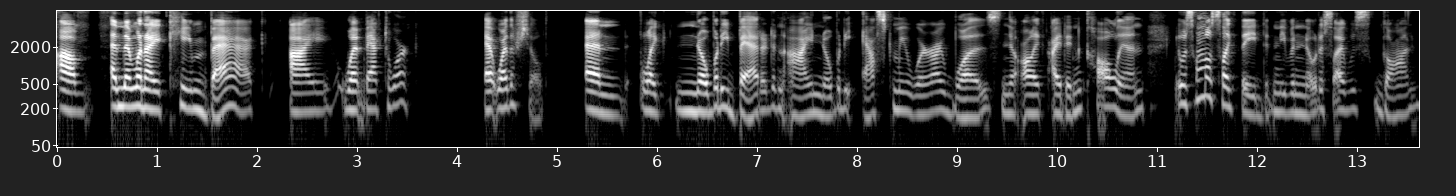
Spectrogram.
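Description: Woman with an American accent, medium pitch and ordinary pitch variation, moderate pace and big swings in loudness, in a very clean recording with a silent background. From US Midwest, central Wisconsin. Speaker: former coworker. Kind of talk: casual chat.

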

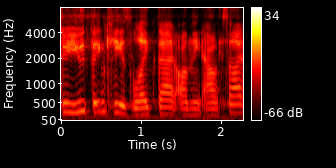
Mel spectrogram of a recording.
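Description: This is a woman speaking. Her tone is bright and sharp. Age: 30s. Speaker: friend of the host, mother. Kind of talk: casual chat.

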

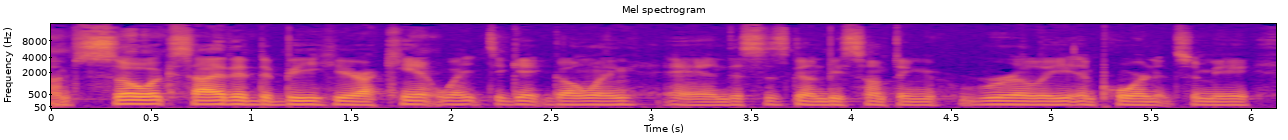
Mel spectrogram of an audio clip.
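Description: A man with a fairly low pitch talks at a fairly quick pace with hardly any pauses, his monotone, flat intonation carried in a dark, mellow tone. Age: 20s. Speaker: podcast host. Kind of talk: solo podcast intro monologue.

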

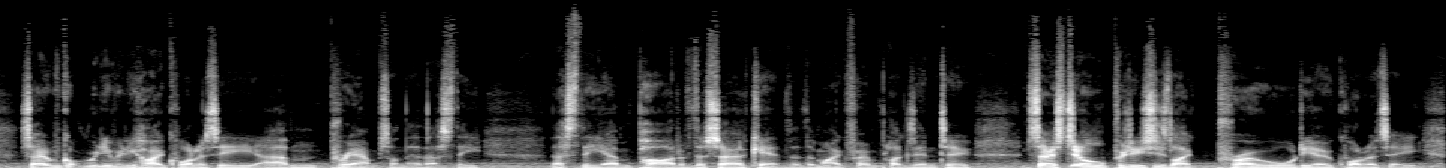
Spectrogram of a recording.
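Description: With an unremarkable speaking voice, a man talks at a fairly quick pace, his fairly low pitch held in fairly even intonation. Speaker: audio equipment product specialist. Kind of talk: casual interview. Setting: booth at live podcast show.

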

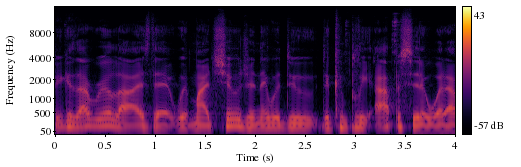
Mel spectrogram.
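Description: A man talks at a very fast pace. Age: 30s. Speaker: crystal seller and community figure. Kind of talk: casual chat. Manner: halting.

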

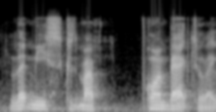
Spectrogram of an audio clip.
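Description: In a very clean recording with a silent background, a man with an American accent uses an ordinary speaking voice, fairly even intonation and a moderate pace. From Michigan, Grand Rapids. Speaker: director of a recovery program. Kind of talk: casual chat.

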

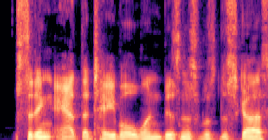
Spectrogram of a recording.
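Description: On a very clean recording with a silent background, a man with a Midwestern US accent speaks at a fairly quick pace. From US Midwest. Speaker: historian and podcast host. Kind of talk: casual podcast storytelling.

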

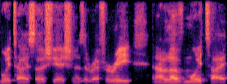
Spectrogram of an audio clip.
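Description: Over a very clean, silent background, a man with a South African accent talks at a fairly quick pace. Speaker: entrepreneur. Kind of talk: interview. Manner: hesitant, many fillers.

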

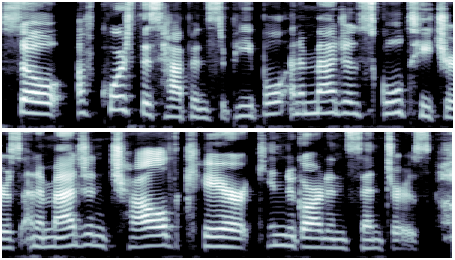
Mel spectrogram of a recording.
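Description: An animated woman's voice with an American accent, at a moderate pace. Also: dry, close sound with no echo. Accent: American with slight Australian twang. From United States. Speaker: life coach and podcast host. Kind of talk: casual monologue.

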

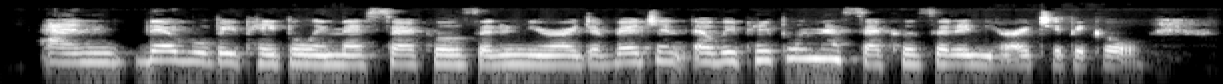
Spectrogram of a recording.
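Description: With an Australian accent, a woman talks at a very fast pace with hardly any pauses, using a fairly low pitch, ordinary pitch variation and very even loudness. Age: 30s. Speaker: nurse and mother. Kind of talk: casual chat.

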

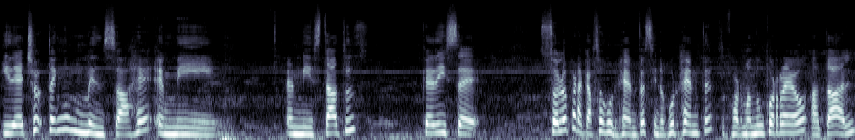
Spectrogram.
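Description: A woman speaks at a moderate pace in a fairly high voice with lively intonation, with music playing in the background. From Venezuela. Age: 20s. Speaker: cybersecurity professional. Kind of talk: casual chat. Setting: cafe.

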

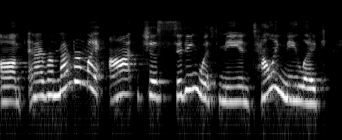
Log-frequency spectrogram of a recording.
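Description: A woman with a slight Midwestern US accent speaks at a fairly high pitch with very wide pitch swings. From Chicago suburbs, US Midwest. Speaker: medical doctor and intuitive healer. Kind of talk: casual interview.

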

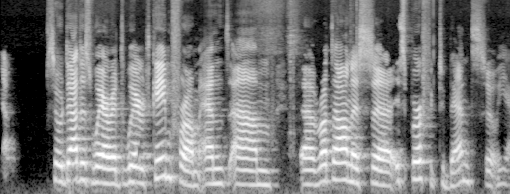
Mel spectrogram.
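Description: A woman speaks at a moderate pace with a fairly high pitch and ordinary pitch variation. Her loudness swings in big ways. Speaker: toy brand founder. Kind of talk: interview conversation. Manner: halting, hesitant.

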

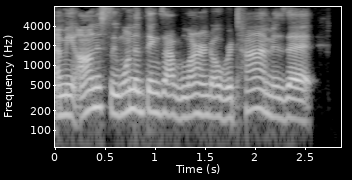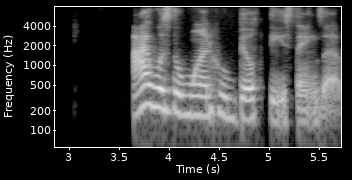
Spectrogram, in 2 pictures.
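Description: With an American accent, a woman speaks at a fairly quick pace in a fairly low pitch with ordinary variation, on a very clean recording with a silent background. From US South. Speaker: engineer. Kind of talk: casual chat. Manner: calm.

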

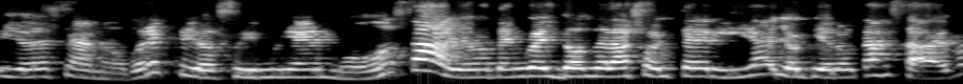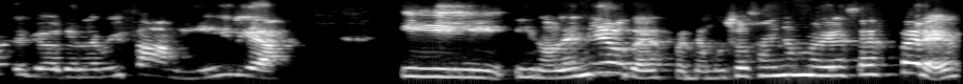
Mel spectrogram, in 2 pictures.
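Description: A woman speaks at a high pitch and a fairly quick pace. Her pitch variation is ordinary. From Puerto Rico. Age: 30s. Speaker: makeup artist. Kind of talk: testimony.

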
